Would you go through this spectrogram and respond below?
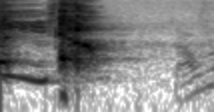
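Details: A child gives a single short, forceful cough, preceded by a brief voiced sound, while being silly and playing before singing; cough.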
